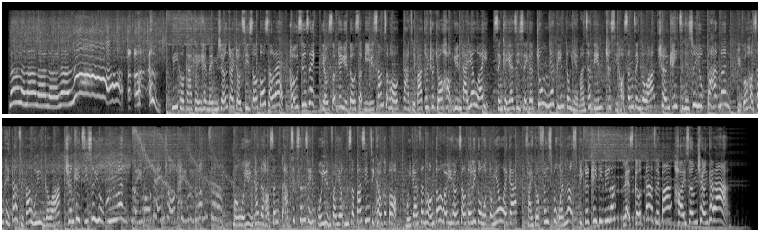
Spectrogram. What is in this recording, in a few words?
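Chinese; OS MARKETING; STUDENT CARD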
